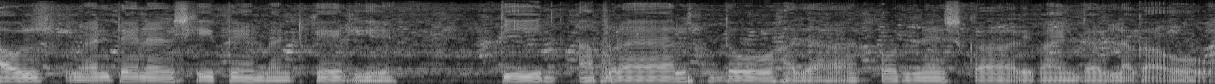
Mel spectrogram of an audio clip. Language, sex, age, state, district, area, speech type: Urdu, male, 30-45, Uttar Pradesh, Gautam Buddha Nagar, urban, read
